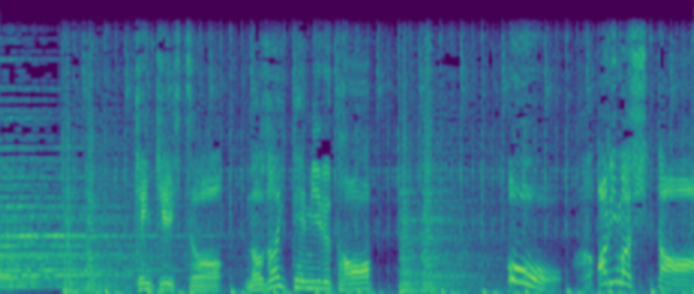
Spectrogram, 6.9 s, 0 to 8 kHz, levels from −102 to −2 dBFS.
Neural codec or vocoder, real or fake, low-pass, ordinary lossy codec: none; real; 7.2 kHz; none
